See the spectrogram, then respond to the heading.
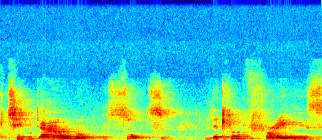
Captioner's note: none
